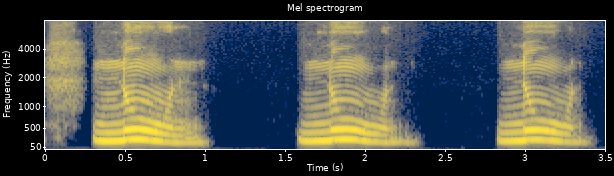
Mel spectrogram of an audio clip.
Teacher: नाक भी हरकत में आता है और नाक से भी आवाज़ जा रही होती है नून नून दबाकर इसमें शॉर्ट साउंड रहती है मतलब इसके अंदर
